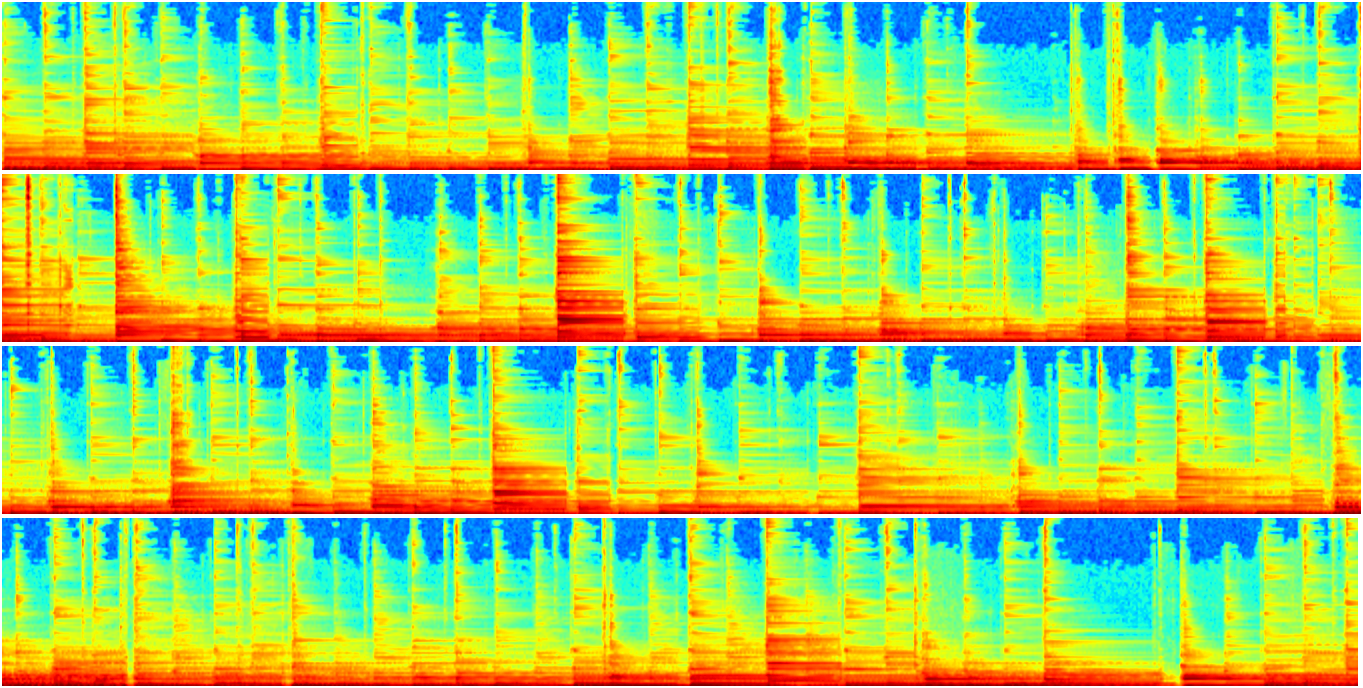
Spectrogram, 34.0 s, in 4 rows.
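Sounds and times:
Brazilian rosewood acoustic guitar: 0.0s - 33.9s.

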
